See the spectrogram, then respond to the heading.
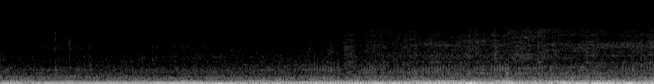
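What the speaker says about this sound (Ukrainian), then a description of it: "Запустили двигун." A car engine running in neutral during a driving exam in Mykolaiv, giving a steady, close, low idling rumble that holds throughout with no talk.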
